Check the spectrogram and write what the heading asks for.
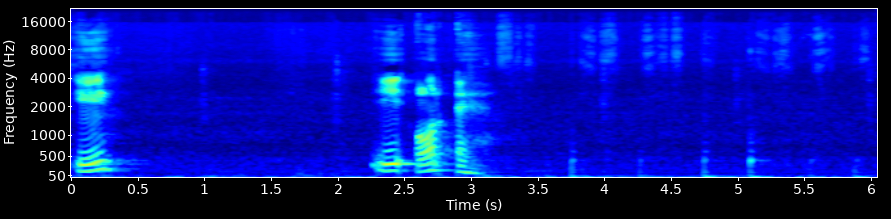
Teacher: कंठ से और तालु दोनों, इसमें दोनों की सहभागिता होती है तब ए का उच्चारण होता है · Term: कंठ तालव्य वर्ण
